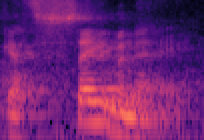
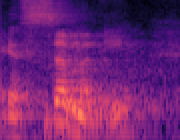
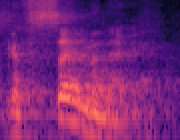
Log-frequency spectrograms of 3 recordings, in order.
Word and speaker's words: Gethsemane: So that's what Gethsemane, in fact, it's actually pronounced Gethsemane. Never heard of it that way. We say Gethsemane, but it's Gethsemane.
